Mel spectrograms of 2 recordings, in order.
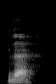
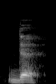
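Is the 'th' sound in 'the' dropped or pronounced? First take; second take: pronounced; dropped. First: The word is said with the 'th' sound. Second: The word is said without the 'th' sound. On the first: This is how native English speakers say it. The speaker calls it right. "not the" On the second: This is how French speakers say it. The speaker calls it wrong. "for us, if we don't speak English, we're gonna say the"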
